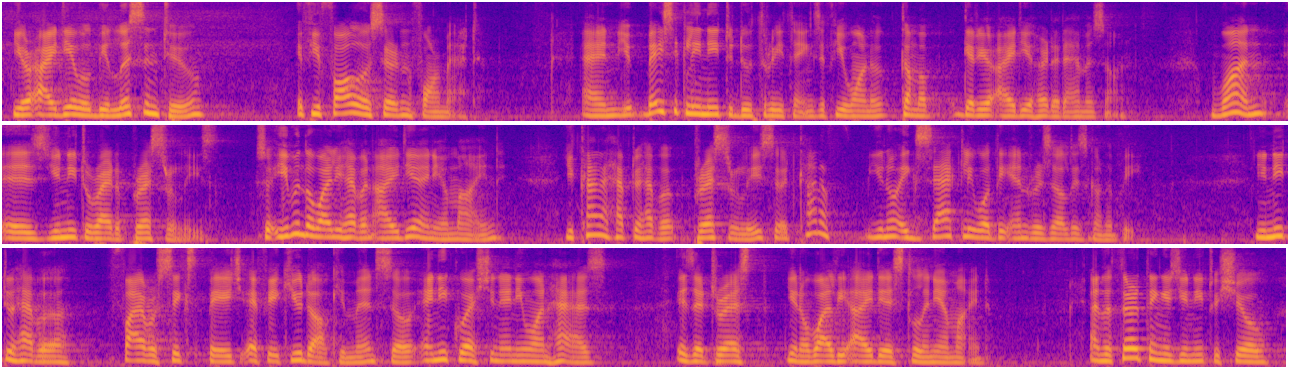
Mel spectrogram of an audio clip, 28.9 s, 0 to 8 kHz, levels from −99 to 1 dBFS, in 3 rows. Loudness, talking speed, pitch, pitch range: -24 LUFS, 235 wpm, 155 Hz, 135-175 Hz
